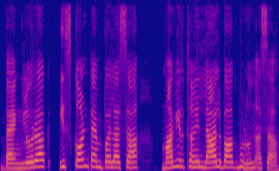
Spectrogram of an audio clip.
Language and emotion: Goan Konkani, neutral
